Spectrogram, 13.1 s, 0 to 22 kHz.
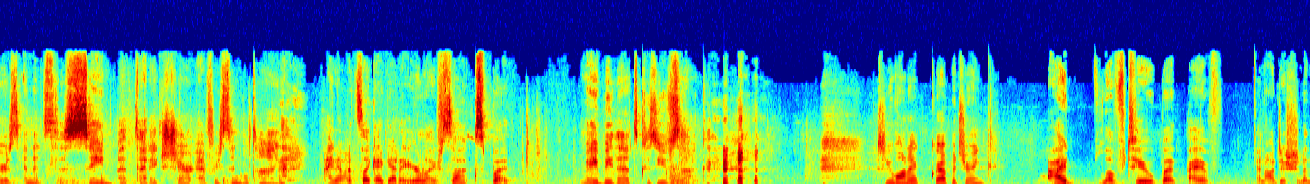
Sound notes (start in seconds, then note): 7.2 laughing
